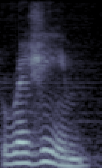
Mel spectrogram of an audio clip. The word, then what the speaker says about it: regime: you practice those words a different soft g sound is found in the word regime which has been adopted from french and has kept its french pronunciation the mouth shape and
